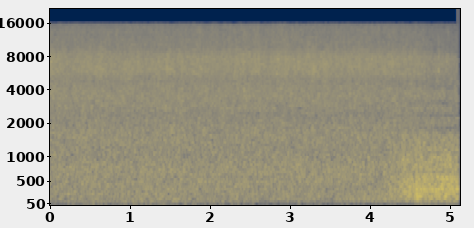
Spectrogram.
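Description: Heavy rain pouring down, a steady even hiss. A little over four seconds in it grows louder and fuller.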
